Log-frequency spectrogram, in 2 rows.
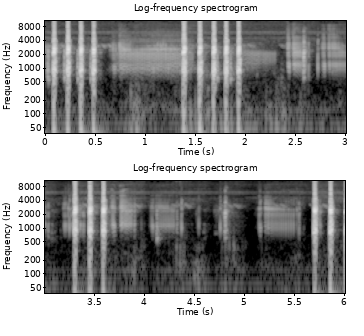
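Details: Buerger's frog hiding among rock crevices and grass, recorded on 22 July 2016 at 10:44, gives sharp tapping clicks in quick bursts of three to five, repeating over a steady background of buzzy calling from other frogs.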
